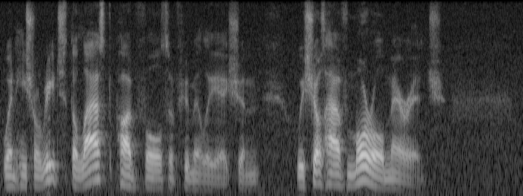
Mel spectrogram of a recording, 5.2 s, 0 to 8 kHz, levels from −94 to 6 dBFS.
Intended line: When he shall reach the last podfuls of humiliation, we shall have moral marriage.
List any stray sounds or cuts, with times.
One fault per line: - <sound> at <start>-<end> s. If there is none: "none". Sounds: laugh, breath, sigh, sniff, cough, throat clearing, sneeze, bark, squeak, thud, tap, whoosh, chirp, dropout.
none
